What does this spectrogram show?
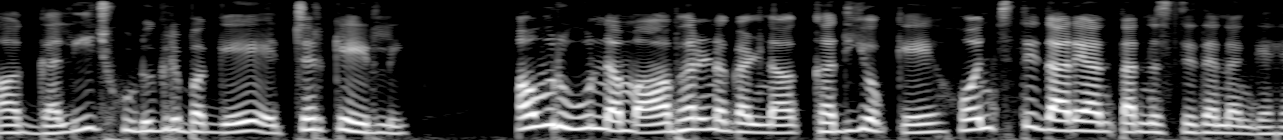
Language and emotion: Kannada, fearful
